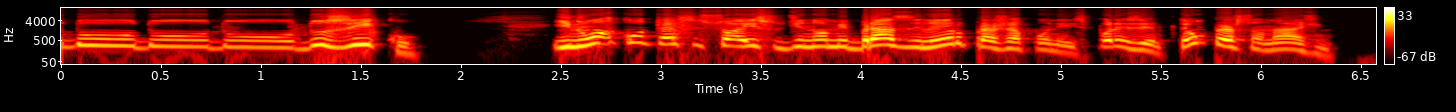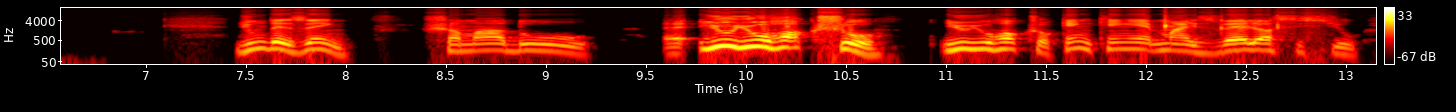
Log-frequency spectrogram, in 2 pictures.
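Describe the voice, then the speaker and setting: A woman's voice: medium pitch, a bit bright, no echo, clean studio sound. A woman with a Brazilian Portuguese accent, giving argumentative reaction commentary on a video and repeating her points for emphasis.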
